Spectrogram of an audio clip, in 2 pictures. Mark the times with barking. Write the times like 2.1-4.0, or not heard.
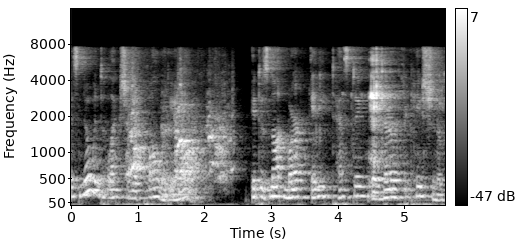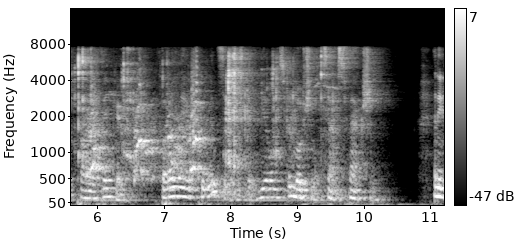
0.8-2.5, 5.8-7.8.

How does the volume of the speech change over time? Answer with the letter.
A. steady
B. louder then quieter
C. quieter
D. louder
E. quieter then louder
A.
